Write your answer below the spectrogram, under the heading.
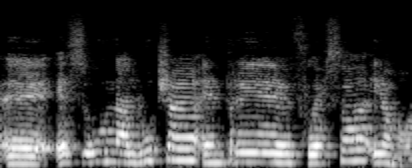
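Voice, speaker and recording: A woman with a German accent, hardly any pauses in her speech. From Germany. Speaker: writer and documentary maker. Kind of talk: interview. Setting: remote interview from home. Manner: halting, many hesitations.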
